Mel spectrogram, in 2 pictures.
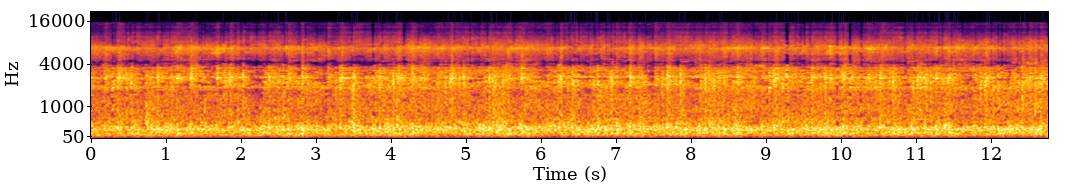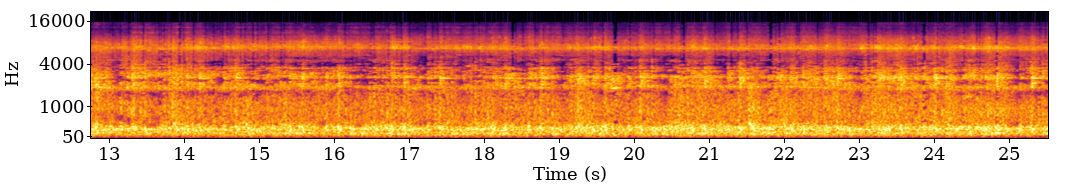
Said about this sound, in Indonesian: Berpapasan sama kereta api Batubara Sukacinta teman-teman di stasiun Penimur.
